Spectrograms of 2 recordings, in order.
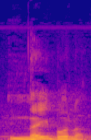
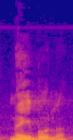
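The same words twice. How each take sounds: The two takes are said the same way.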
